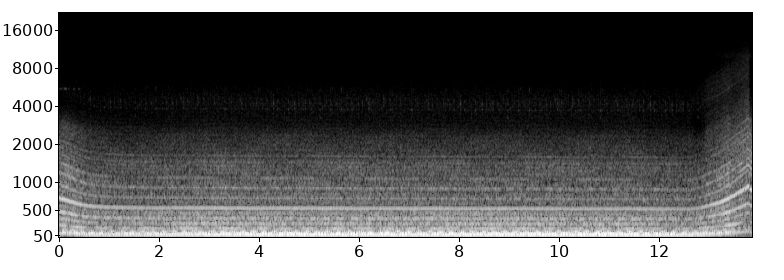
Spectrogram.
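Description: A sports car engine hums steadily at a low pitch.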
